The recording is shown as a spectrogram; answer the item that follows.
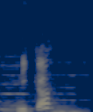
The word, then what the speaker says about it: Nika: If you're wondering, my name is pronounced like like Niko but with an a sound instead O. Nika.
